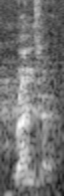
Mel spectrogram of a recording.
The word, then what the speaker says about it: Runza: If you work for ESPN, you pronounce it wrong. We're reviewing Runza.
